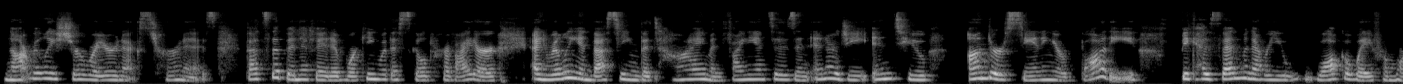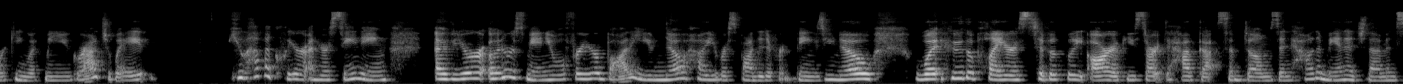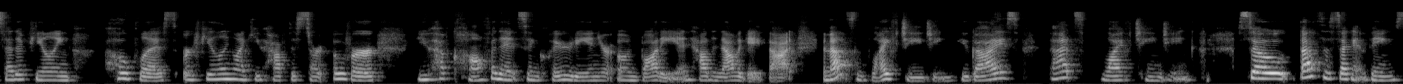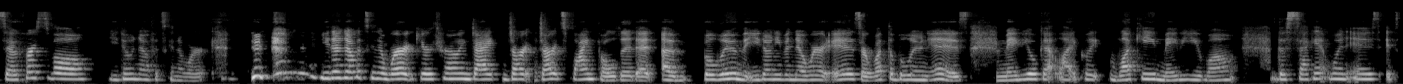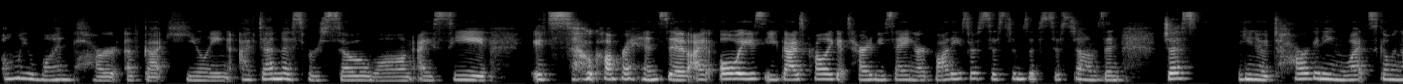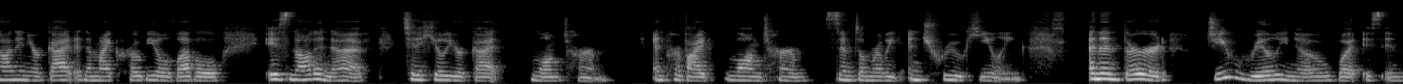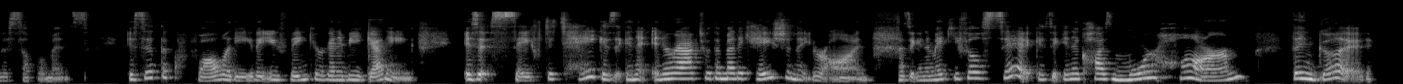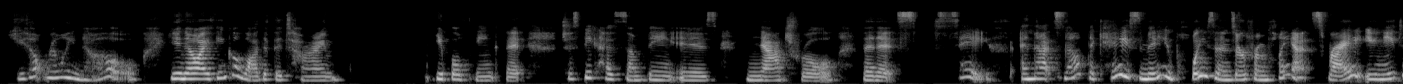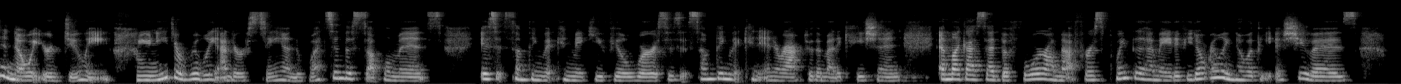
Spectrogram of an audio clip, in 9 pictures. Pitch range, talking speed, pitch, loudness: 195-255 Hz, 185 wpm, 225 Hz, -25 LUFS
